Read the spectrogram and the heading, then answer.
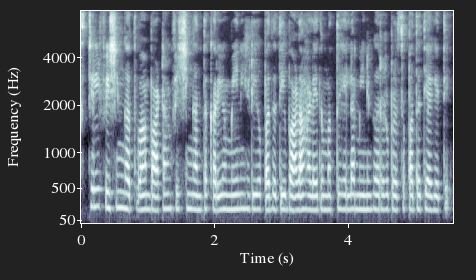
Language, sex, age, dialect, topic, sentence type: Kannada, female, 41-45, Dharwad Kannada, agriculture, statement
